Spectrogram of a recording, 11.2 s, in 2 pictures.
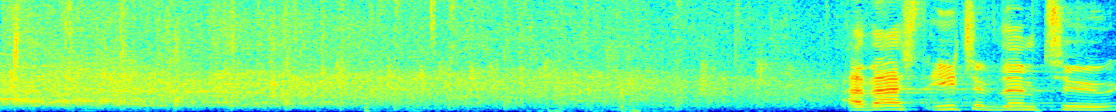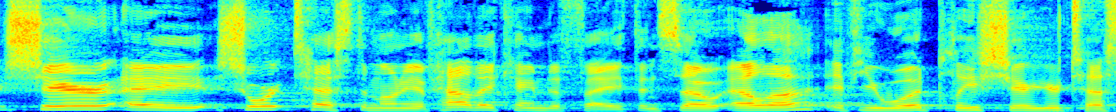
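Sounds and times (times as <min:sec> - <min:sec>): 
church congregation applauding to welcome a speaker: 0:00.0 - 0:05.0
speech: 0:04.2 - 0:11.1.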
